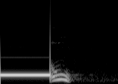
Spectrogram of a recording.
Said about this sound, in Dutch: dat laatste piep ik... Hey, die piep die je net hoorde, dat was een spoiler die ik eruit heb geknipt.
